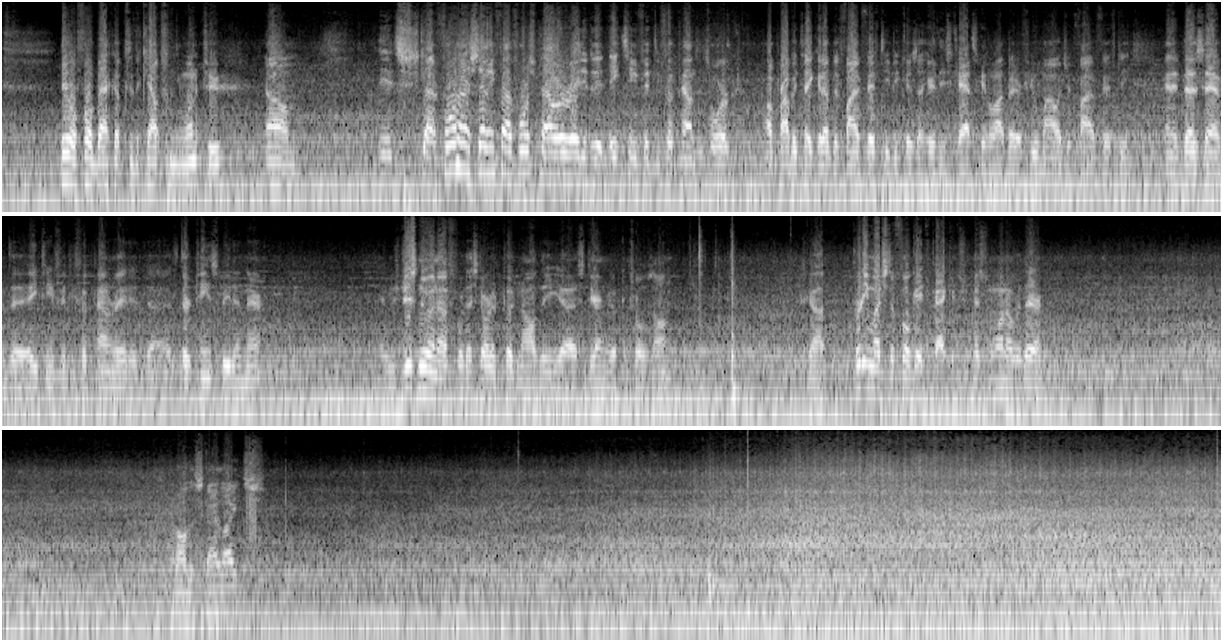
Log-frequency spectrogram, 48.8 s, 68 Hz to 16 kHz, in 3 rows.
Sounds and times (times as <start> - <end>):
Truck: 0.0 - 48.7
Speech: 0.8 - 4.0, 5.0 - 19.8, 21.2 - 25.2, 26.9 - 30.2, 34.7 - 36.1.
